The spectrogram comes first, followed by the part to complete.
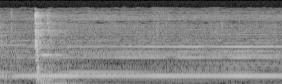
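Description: Indian classical music: a bansuri flute holds one long steady note over a tanpura drone, with a single tabla stroke just after the start.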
